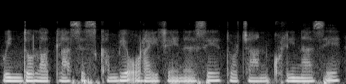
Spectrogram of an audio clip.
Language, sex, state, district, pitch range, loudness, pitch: Nagamese, female, Nagaland, Kohima, 150-165 Hz, -15 LUFS, 155 Hz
